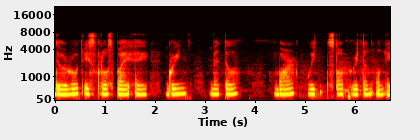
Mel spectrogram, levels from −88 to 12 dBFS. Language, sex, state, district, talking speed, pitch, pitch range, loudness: English, female, Nagaland, Kohima, 125 wpm, 185 Hz, 180-195 Hz, -17 LUFS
